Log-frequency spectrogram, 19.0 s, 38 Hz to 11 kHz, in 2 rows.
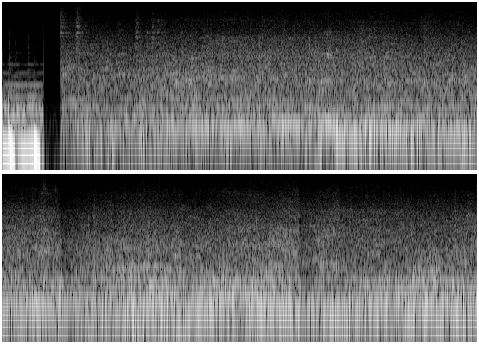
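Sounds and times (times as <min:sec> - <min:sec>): traffic noise: 0:00.8 - 0:19.0.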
